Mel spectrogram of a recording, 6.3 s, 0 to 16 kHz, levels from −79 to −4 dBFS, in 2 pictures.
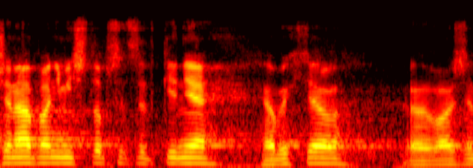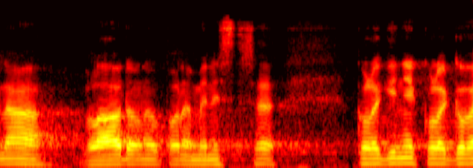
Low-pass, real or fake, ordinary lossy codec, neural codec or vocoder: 9.9 kHz; real; Opus, 24 kbps; none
